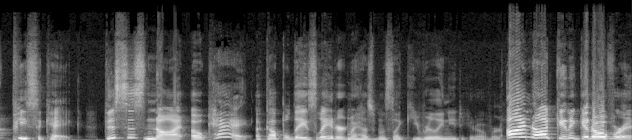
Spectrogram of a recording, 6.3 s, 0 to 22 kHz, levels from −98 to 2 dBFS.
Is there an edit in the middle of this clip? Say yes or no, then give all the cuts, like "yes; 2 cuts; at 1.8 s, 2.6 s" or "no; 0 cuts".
yes; 3 cuts; at 2.5 s, 3.5 s, 5.0 s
